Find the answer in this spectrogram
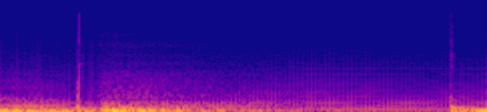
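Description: Dark electronic synth music in an EDM, synthwave and cyberpunk style: a heavy bass hit at the start and another about half a second in, each fading away over a held low drone.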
